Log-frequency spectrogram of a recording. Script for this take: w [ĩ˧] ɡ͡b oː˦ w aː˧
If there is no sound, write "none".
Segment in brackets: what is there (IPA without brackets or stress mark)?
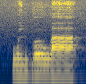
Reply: ĩ˧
